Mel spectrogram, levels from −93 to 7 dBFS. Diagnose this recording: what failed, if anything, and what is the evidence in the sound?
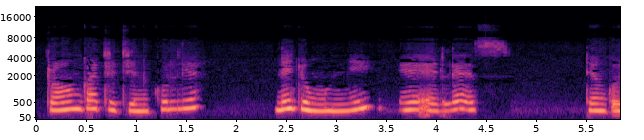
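The speech has gritty, metallic s sounds and a treble that is bright but synthetic. This is likely HE-AAC compression at the codec stage. Spectral band replication rebuilds the top octave from copied lower bands, which fits a bitrate around 16 kbps.

A single sharp click at 4.49 s appears as a thin vertical line across the spectrum. These are likely dropped samples at the driver or buffer stage. About one sample is missing, so the waveform jumps to a later value. The gap is far too brief to remove any sound.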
